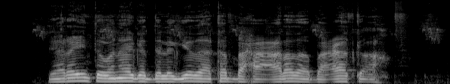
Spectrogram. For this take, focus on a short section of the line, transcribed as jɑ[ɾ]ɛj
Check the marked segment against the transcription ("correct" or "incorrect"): correct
